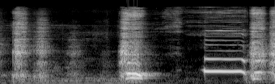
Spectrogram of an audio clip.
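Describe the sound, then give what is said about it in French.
A voice imitates a mare crying and sobbing: loud gasping sobs in bursts, then a drawn-out wailing moan before one more sobbing breath. “C'était une jument qui pleurait à chaudes larmes.”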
